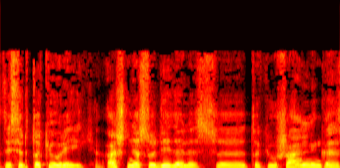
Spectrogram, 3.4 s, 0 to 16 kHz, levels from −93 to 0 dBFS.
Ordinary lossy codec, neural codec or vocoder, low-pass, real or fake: MP3, 48 kbps; vocoder, 44.1 kHz, 128 mel bands every 512 samples, BigVGAN v2; 14.4 kHz; fake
